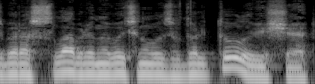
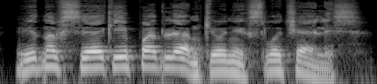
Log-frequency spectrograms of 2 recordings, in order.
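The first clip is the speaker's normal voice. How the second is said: high sneering cat; a cat grumbling knowingly; 8 semitones higher, 3 dB louder than usual. A narrator's reading. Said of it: "сказал кот".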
